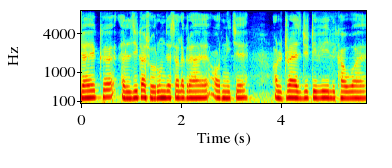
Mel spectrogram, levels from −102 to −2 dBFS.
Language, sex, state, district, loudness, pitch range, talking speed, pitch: Hindi, male, Uttar Pradesh, Varanasi, -14 LUFS, 165-170 Hz, 190 wpm, 170 Hz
